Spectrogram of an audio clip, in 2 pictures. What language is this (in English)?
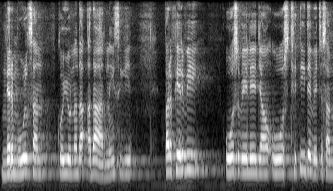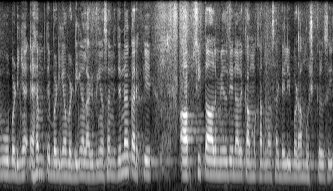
Punjabi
